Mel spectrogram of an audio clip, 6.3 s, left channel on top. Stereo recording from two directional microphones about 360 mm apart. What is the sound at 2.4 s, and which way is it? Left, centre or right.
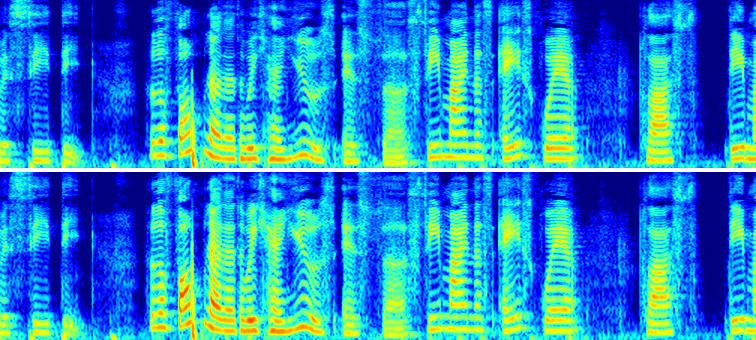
Speech, centre.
